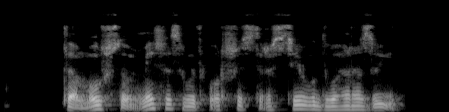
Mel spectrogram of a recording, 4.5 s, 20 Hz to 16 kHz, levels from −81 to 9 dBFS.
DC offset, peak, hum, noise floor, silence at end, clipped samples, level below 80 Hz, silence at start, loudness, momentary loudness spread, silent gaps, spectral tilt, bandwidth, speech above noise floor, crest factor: under 0.1%; -6 dBFS; none; under -90 dBFS; 0.55 s; under 0.1%; -68 dBFS; 0.65 s; -26 LUFS; 8 LU; none; -4.5 dB/octave; 10 kHz; over 65 dB; 20 dB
